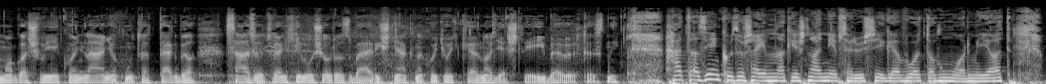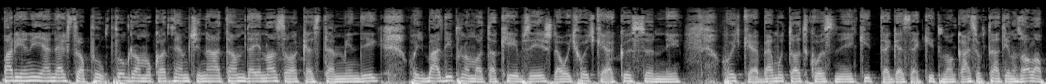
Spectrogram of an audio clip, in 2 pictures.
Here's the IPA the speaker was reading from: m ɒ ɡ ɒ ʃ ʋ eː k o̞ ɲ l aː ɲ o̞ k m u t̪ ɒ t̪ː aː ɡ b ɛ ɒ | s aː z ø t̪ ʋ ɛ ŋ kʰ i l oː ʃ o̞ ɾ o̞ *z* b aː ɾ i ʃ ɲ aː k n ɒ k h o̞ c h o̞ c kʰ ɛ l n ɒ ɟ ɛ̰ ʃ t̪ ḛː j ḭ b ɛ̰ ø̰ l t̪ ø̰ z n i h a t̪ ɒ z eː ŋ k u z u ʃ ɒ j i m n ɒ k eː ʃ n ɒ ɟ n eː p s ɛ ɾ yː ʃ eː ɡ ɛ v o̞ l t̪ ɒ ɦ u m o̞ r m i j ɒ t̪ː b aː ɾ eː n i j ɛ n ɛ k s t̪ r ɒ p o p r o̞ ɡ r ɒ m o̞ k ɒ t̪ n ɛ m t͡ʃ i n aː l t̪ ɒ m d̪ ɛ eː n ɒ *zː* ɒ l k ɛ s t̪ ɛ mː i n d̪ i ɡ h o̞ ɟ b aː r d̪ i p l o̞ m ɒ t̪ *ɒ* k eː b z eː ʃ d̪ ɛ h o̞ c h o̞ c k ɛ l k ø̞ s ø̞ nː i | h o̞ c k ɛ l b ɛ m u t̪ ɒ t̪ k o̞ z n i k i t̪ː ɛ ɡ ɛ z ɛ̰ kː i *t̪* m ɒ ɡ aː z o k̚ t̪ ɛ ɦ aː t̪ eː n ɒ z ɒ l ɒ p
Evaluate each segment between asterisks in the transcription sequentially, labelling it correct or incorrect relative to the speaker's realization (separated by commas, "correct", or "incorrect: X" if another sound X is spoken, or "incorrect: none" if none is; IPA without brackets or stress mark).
correct, correct, correct, correct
